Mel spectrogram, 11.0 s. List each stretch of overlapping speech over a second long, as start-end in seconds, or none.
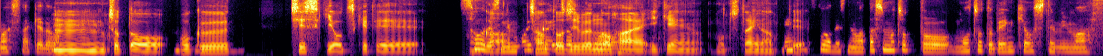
4.7-6.2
